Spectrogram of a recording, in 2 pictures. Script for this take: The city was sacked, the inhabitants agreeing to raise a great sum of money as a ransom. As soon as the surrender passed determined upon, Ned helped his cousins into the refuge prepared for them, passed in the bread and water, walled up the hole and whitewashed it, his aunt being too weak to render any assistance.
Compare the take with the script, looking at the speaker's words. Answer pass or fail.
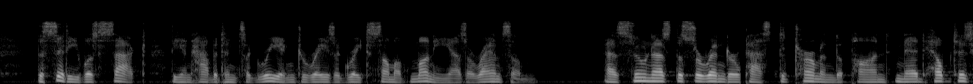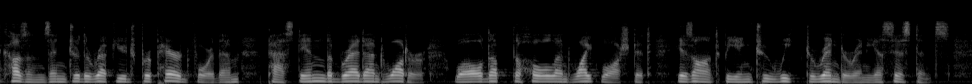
pass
